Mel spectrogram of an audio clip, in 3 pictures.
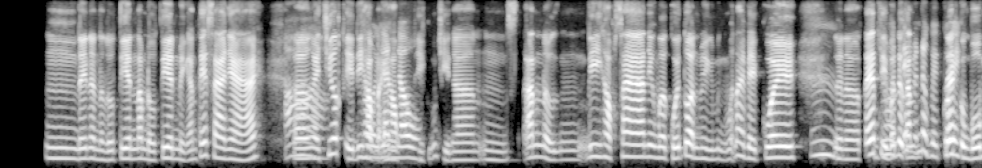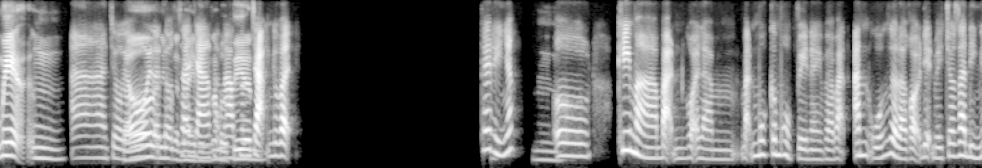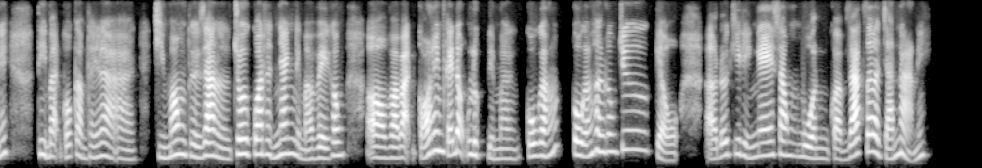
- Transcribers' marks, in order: "lần" said as "nần"; other background noise
- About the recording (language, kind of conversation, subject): Vietnamese, podcast, Bạn đã bao giờ nghe nhạc đến mức bật khóc chưa, kể cho mình nghe được không?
